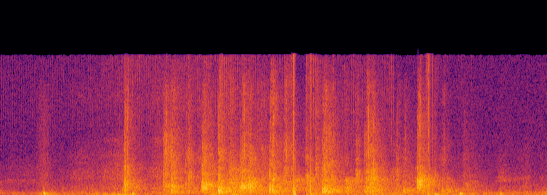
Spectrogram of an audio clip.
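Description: Scattered clapping from a small lecture audience welcoming a speaker. It starts about a second in and fades out before the end.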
